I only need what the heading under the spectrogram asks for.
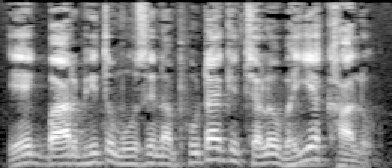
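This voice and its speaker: Man reading as a village wife, storybook, biting, taunting, loud, husky. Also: lowish voice, big pitch swings, moderate pace, voice pushed up. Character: sharp-tongued young village wife.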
